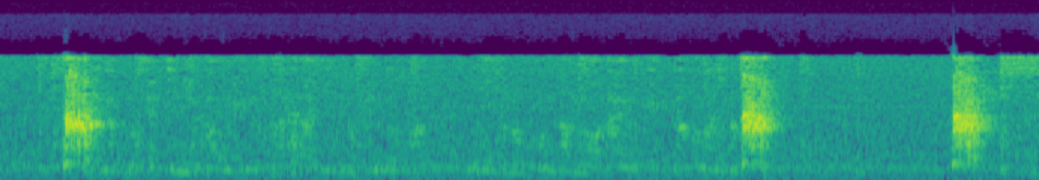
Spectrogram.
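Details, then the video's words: One sharp dog bark, then a long pause filled with low murmuring voices, followed by two more quick barks close together near the end. "Dog barking sound"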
